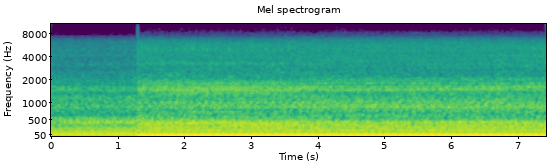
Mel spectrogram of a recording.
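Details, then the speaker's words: Rooster truck diesel, warmed-up idle after a late-night fix of the found problem: steady, even idle with a deep, regular beat and no knocks or misses; 40 psi oil pressure and about 100 psi fuel pressure. "oh baby it sounds good"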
